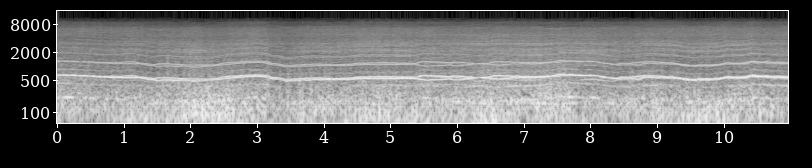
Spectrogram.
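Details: Immersion Vortex 250 Pro motor test run after trying to fix bad bearing sounds: a steady high whine wavers slightly with throttle, with no gritty rasp or rattle, so the motor runs smooth and even. One motor is barely warm and the rest feel good.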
